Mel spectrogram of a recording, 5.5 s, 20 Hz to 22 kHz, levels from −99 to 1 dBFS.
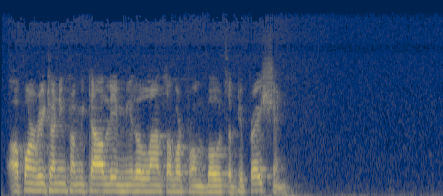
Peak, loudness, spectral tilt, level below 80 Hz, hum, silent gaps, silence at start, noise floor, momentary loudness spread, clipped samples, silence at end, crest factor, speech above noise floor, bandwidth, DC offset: -10 dBFS; -26 LUFS; -7.5 dB/octave; -60 dBFS; none; none; 0.1 s; -65 dBFS; 9 LU; under 0.1%; 1.85 s; 18 dB; 39 dB; 15.5 kHz; under 0.1%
